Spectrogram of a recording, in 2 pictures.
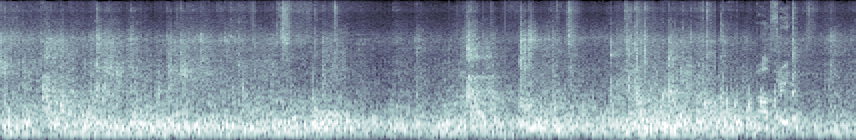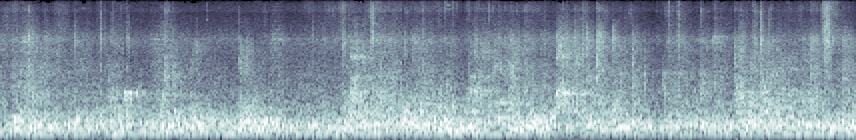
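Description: Candlepin bowling alley din: a steady rumble of balls rolling on wooden lanes, with frequent sharp knocks and clatters of small pins falling, under a babble of voices.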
